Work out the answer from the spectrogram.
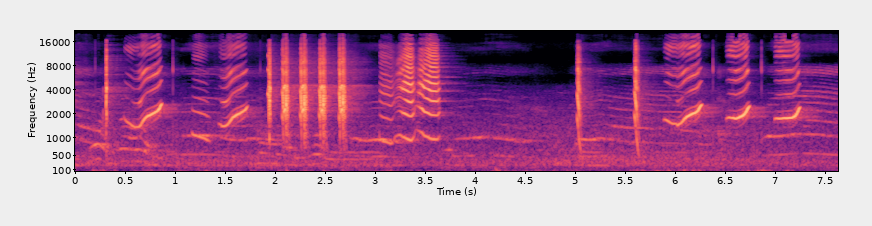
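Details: Pet Indian ringneck parrot, described as talking: a busy run of sharp clicks, rising whistled squeaks and quick chattering notes, with some low steady whistles, against faint room noise.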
